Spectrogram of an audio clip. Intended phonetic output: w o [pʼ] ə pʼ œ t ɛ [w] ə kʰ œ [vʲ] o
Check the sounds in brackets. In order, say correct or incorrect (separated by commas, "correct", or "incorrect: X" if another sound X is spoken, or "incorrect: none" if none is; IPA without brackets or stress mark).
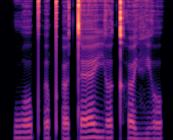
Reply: correct, incorrect: j, correct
